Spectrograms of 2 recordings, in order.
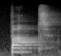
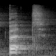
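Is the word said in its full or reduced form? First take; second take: full; reduced. First: The word is said in its full strong form. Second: The word is said in its reduced weak form.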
